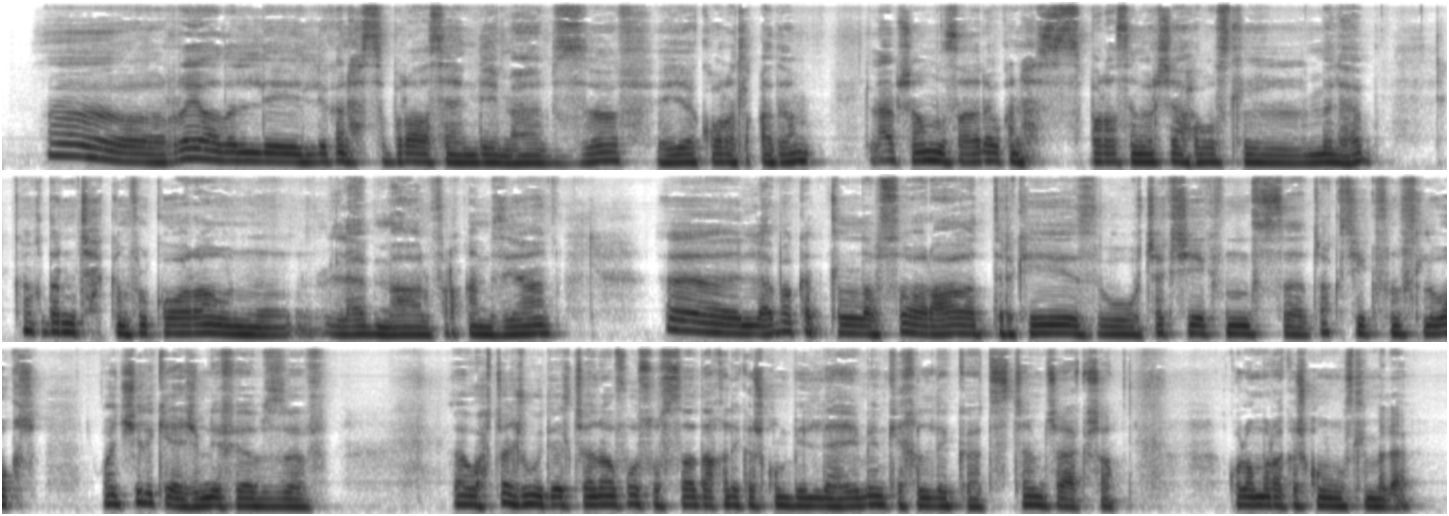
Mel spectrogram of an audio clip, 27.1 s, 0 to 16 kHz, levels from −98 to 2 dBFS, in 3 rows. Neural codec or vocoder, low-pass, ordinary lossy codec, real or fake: none; 14.4 kHz; none; real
